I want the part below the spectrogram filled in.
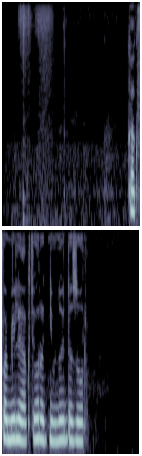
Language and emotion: Russian, neutral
